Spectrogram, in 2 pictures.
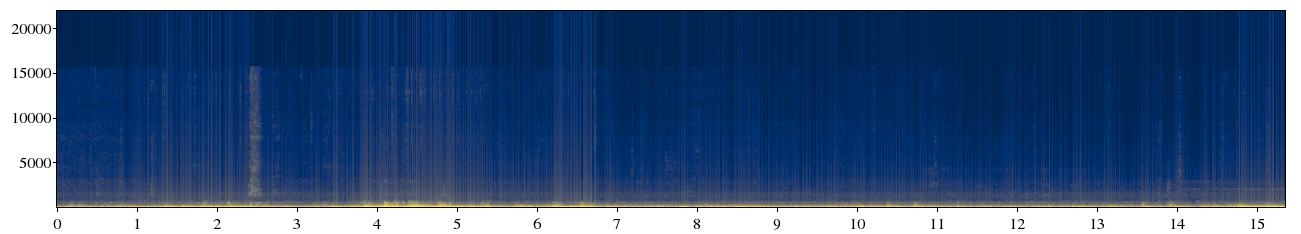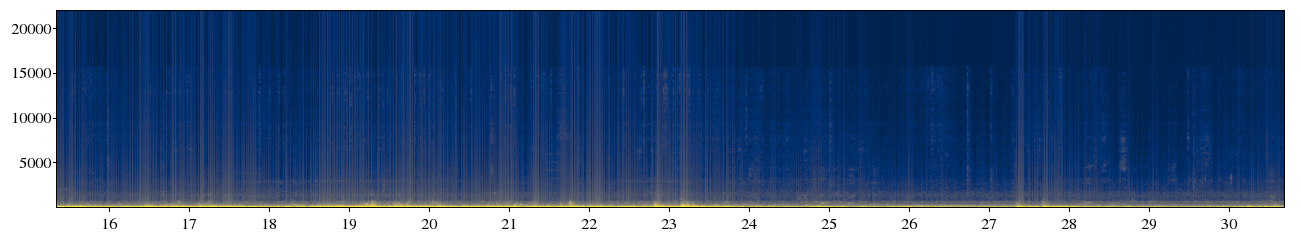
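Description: Alfa Pendular electric tilting train running at speed, heard from inside the passenger car as a steady deep rumble that swells and eases, with indistinct voices in the background.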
